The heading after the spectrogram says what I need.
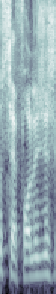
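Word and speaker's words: psephology: वो स्पेलिंग में गलती है शायद, PS से स्टार्ट हो जाता है, वी get confuse from there.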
